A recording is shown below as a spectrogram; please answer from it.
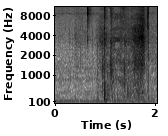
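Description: Light handling noise from loose trading cards and the recording phone being moved about: two soft clicks close together about a third of the way in, then a brief rustle in the second half.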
